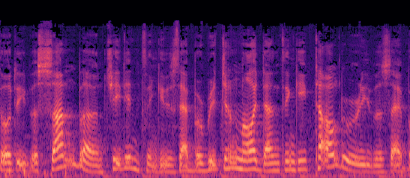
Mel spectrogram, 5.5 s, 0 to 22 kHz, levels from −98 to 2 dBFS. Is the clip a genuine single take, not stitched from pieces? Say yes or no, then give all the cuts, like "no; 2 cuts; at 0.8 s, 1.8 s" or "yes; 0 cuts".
yes; 0 cuts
